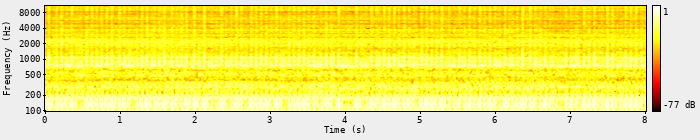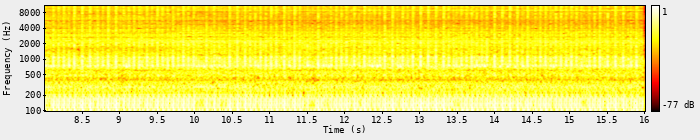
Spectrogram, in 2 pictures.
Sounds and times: scooter 0:00.0 - 0:16.0

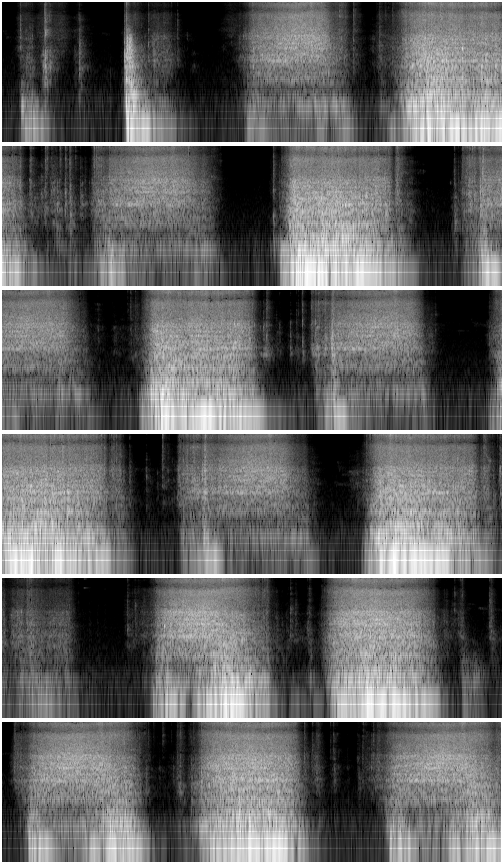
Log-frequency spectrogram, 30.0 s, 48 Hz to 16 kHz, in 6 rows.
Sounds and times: Clean a parquet floor with a hard wicker broom 0:02.4 - 0:07.1
Clean a parquet floor with a hard wicker broom 0:07.8 - 0:09.0
Clean a parquet floor with a hard wicker broom 0:09.6 - 0:14.3
Clean a parquet floor with a hard wicker broom 0:14.9 - 0:16.2
Clean a parquet floor with a hard wicker broom 0:16.8 - 0:20.7
Clean a parquet floor with a hard wicker broom 0:21.5 - 0:24.5
Clean a parquet floor with a hard wicker broom 0:25.1 - 0:28.1
Clean a parquet floor with a hard wicker broom 0:28.8 - 0:29.9

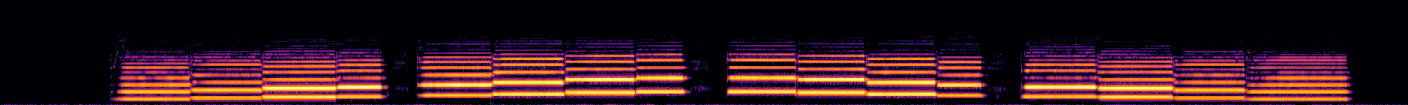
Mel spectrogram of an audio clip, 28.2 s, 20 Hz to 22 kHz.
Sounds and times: flute 0:02.2 - 0:07.8
flute 0:08.4 - 0:13.8
flute 0:14.5 - 0:19.8
flute 0:20.4 - 0:27.2

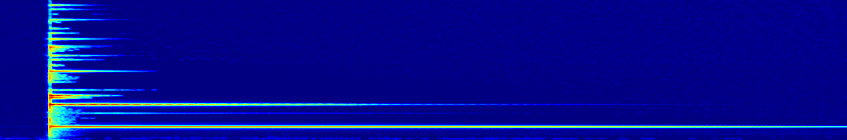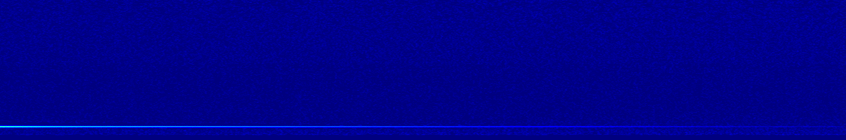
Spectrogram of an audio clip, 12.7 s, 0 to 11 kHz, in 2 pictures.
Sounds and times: small bronze bell struck with a wooden striker 0:00.4 - 0:06.0

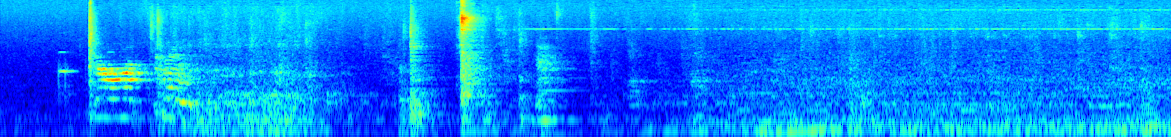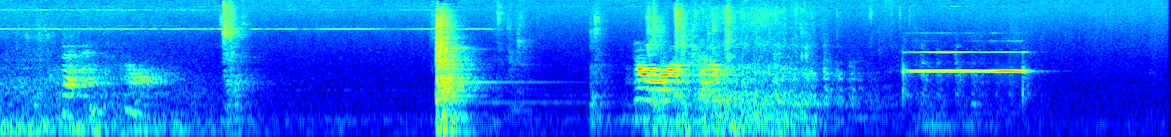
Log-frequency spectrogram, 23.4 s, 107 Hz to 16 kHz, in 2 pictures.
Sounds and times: beep 0:00.6 - 0:00.9
announcements 0:00.6 - 0:04.2
doors 0:00.8 - 0:14.4
lift in motion 0:01.5 - 0:14.4
announcements 0:04.8 - 0:14.4
doors 0:16.0 - 0:22.1
announcements 0:18.0 - 0:19.9
beep 0:20.7 - 0:22.2

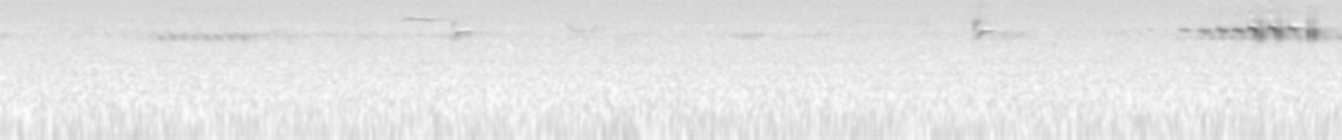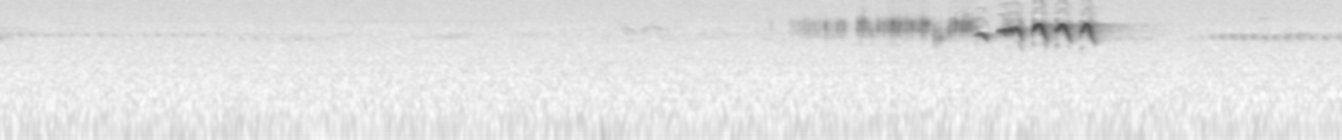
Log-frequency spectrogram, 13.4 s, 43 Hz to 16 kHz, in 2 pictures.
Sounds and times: black redstart 0:00.0 - 0:13.4

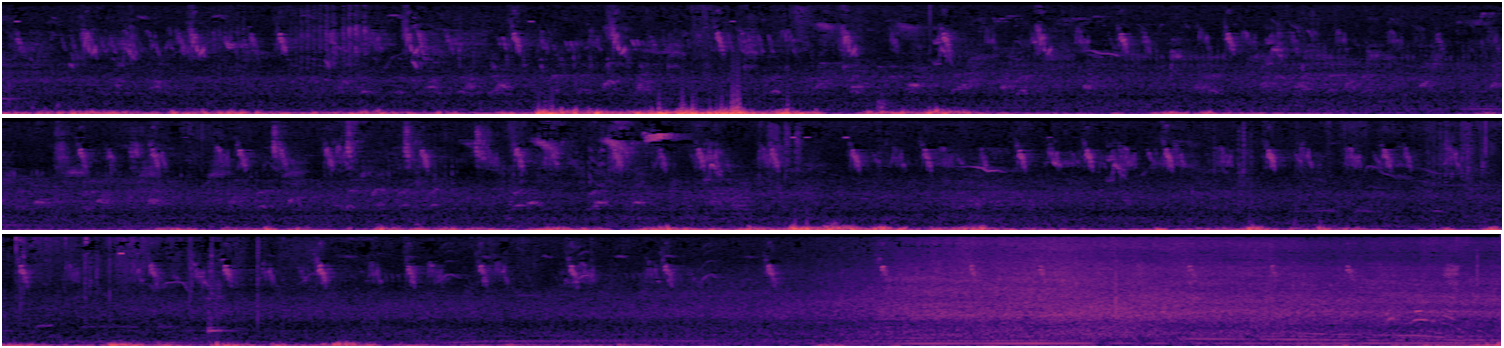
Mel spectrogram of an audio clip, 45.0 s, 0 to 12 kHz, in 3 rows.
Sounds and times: car passing in distance 0:34.3 - 0:44.9

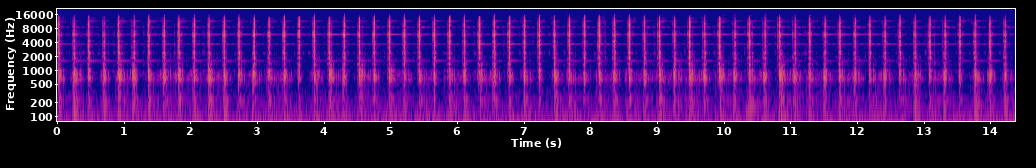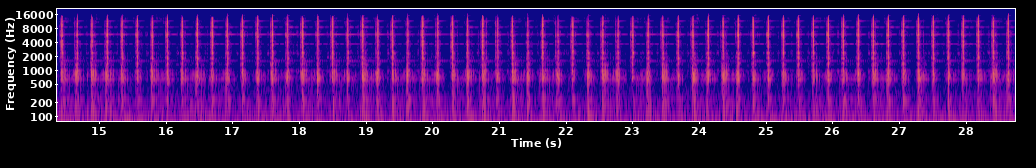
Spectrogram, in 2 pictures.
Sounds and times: Kitchen timer 0:00.0 - 0:28.7

